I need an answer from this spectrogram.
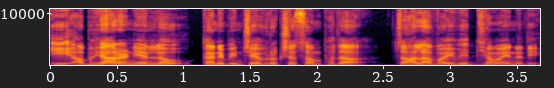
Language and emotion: Telugu, neutral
